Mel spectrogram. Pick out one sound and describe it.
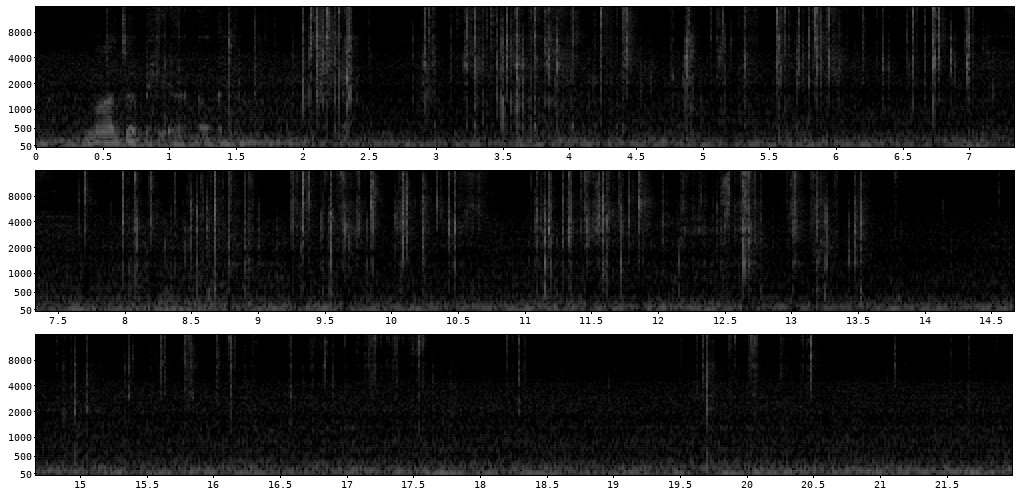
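Plastic wrapping crinkles and rustles in handling.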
